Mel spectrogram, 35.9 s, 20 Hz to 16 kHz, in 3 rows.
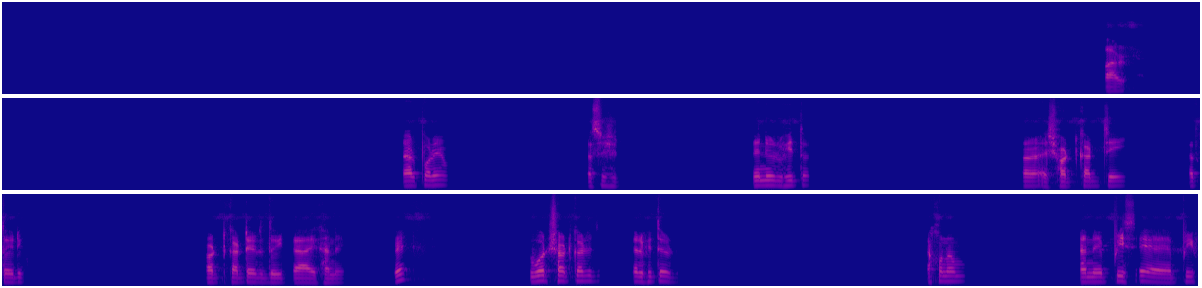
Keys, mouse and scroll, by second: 6.7 ctrl+s, 8.3 ctrl+s.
